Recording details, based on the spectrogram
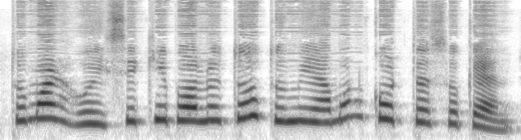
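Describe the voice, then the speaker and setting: Woman voicing a high stubborn cartoon girlfriend. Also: fast, darkish tone, no room sound. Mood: pleading. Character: proud young girlfriend, firm and stubborn. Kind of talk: cartoon voice acting.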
